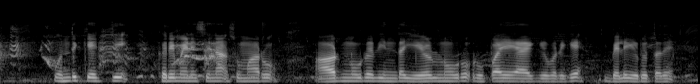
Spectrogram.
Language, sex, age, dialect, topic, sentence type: Kannada, male, 18-24, Mysore Kannada, agriculture, statement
